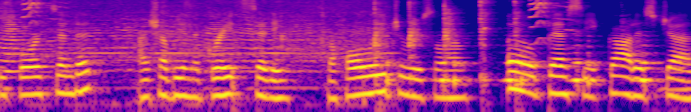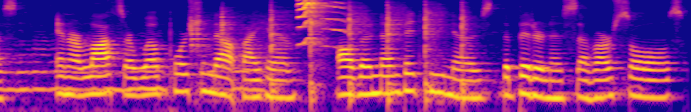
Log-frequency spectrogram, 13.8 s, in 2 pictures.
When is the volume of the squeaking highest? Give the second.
10 s.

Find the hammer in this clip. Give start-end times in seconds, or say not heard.
3.6-5.3, 8.8-11.7.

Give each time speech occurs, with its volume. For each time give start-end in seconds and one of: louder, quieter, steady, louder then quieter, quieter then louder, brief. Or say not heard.
0.0-13.7 steady.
